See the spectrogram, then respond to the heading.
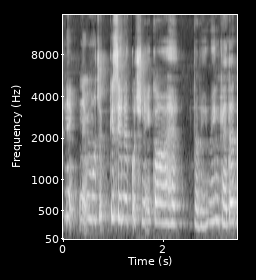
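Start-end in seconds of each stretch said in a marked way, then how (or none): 0.1-2.2 put-on a young man's tearful denial, hiccuping; crying with hiccups. A narrator's reading. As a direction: choke the words out between hiccuping sobs. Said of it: "रोते हुए हिचकियाँ लेते हुए कहता है".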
